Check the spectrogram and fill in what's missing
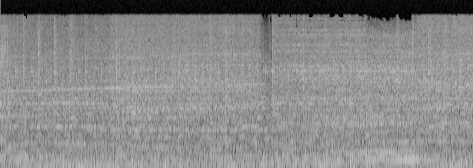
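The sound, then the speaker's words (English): A car engine drones loudly and steadily throughout, a continuous rumble with a slight shift in pitch partway through, as the car moves at low speed down an alley past a row of old cars, following a scooter. No voices. “The scooter turns down an alley past a row of old cars, and Bradley follows close behind.”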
